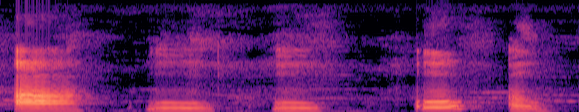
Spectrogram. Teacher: पश्च स्वर में पीछे से कंठ की ओर से आती है,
